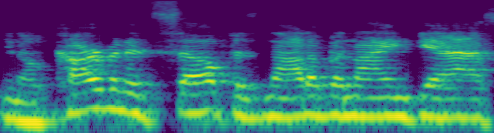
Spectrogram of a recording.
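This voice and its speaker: Noticeable background noise sits behind the voice. The intonation stays fairly even. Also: man. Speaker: community organizer, panelist. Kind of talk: panel presentation. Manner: fast.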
